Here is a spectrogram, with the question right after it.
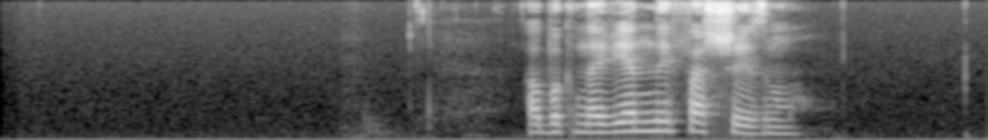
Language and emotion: Russian, angry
